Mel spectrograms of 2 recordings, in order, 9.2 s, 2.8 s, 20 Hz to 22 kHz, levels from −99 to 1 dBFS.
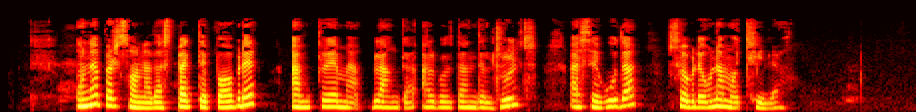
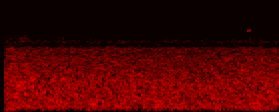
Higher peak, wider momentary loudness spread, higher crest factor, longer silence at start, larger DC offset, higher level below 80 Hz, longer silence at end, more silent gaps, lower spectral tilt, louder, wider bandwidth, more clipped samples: first, -2 dBFS vs -54 dBFS; first, 11 LU vs 2 LU; first, 20 dB vs 14 dB; first, 0.75 s vs 0.05 s; neither; first, -74 dBFS vs under -90 dBFS; first, 1.35 s vs 0 s; neither; first, -5 dB/octave vs -2 dB/octave; first, -22 LUFS vs -66 LUFS; first, 11.5 kHz vs 7 kHz; neither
